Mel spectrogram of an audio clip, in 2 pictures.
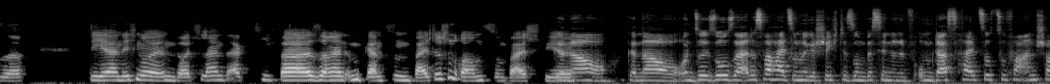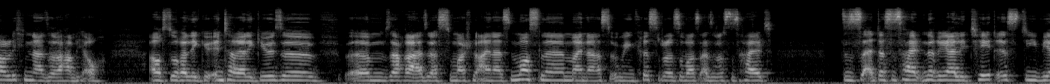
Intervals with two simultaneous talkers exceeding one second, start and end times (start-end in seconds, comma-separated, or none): none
